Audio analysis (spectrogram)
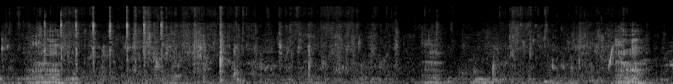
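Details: Pedigree Pietrain pigs, boars and gilts kept on a UK farm, grunting and snuffling in short rough bursts amid clatter and rustling, with a steady background hum.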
